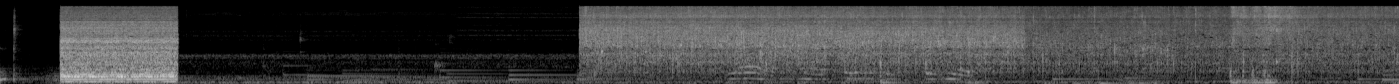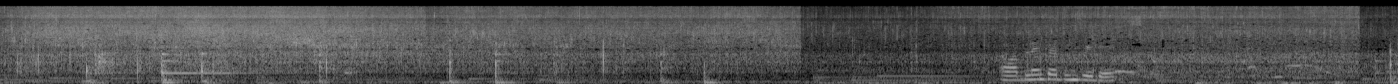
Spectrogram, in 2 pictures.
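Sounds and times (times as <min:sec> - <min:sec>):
fish sizzling in hot oil: 0:05.8 - 0:27.9.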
